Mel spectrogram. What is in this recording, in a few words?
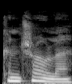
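"comptroller", English, British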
